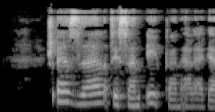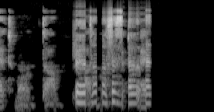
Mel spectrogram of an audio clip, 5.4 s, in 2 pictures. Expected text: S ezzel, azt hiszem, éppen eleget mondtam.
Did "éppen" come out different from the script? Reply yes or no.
no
